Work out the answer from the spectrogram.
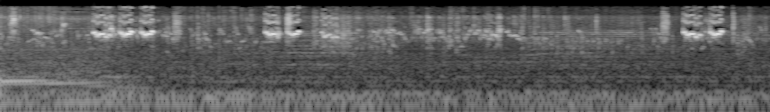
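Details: Rainbow budgerigars, kept birds, sounding short clusters of rapid chirped and warbled notes about every two seconds, with softer twittering between the bursts and a low rumble underneath.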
